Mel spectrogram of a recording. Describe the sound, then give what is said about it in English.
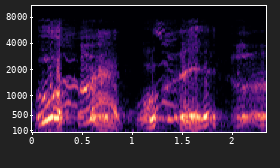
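A voice imitates a smoker's harsh, hacking cough in a few rough, throaty bursts, each strained and gravelly, loud and alone with no other sound. “So, the same way the guy would cough.”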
